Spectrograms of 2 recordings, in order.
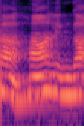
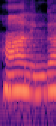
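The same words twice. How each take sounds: First: Cling and call again, fading; crying out. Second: Mild frightened cry, higher rise. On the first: ("హా లింగా" మళ్లీ భయంగా పిలుస్తూ) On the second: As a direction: call out to the idol in fear. (భయంతో "హా లింగా" అని కేక) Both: Acted. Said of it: "గట్టిగా ఏడుస్తూ".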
